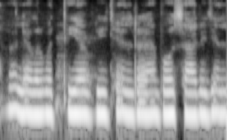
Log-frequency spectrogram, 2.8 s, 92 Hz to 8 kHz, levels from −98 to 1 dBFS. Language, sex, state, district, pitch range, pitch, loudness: Hindi, female, Bihar, Araria, 210-220 Hz, 215 Hz, -11 LUFS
